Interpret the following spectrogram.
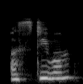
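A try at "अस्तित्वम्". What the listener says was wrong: You are not reading all the letters. Astitvam.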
